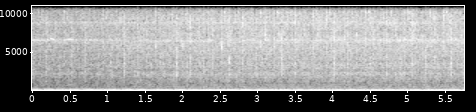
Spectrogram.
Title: 5.7l hemi 4th gen ram ticking noise hot start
